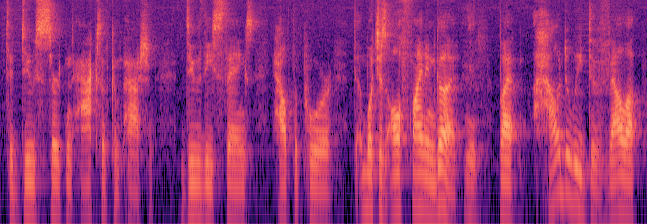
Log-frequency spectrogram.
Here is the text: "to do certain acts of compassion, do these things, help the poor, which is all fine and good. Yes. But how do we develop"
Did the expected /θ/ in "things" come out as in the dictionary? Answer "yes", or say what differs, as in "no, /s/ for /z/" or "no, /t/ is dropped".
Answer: yes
